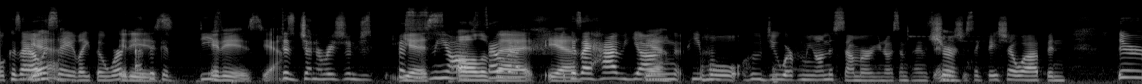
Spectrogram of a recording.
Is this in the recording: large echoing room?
no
